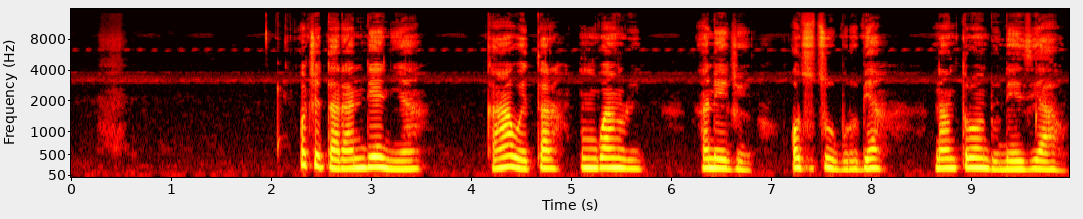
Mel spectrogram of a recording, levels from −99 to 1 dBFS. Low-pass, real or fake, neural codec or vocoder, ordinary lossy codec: 14.4 kHz; real; none; none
